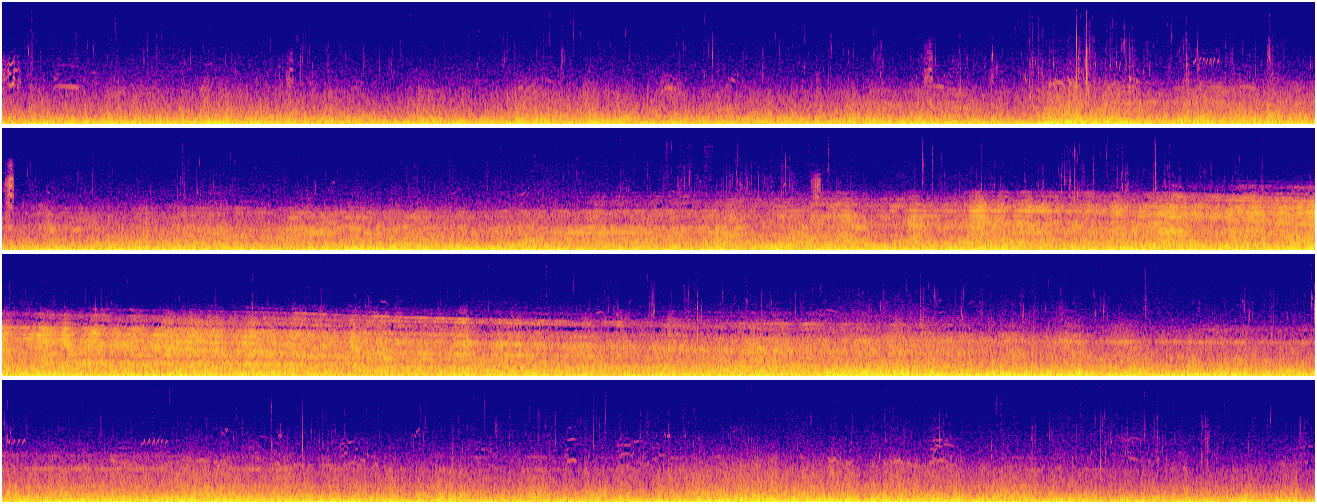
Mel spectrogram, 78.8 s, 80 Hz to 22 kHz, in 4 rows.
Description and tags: Three Worlds 00B
Water, wind, and birds near Alviso, CA, USA. Recorded April 24, 2012 using a Sony PCM-D50 hand-held recorder with built-in microphones. This is entirely raw except for token normalization and truncation: the file begins and ends at zero crossings so it can be played as a loop.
